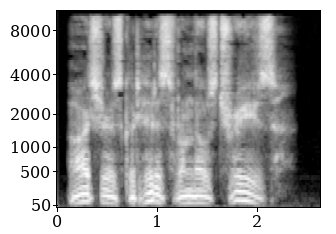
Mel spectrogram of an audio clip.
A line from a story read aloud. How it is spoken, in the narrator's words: said with a grunt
